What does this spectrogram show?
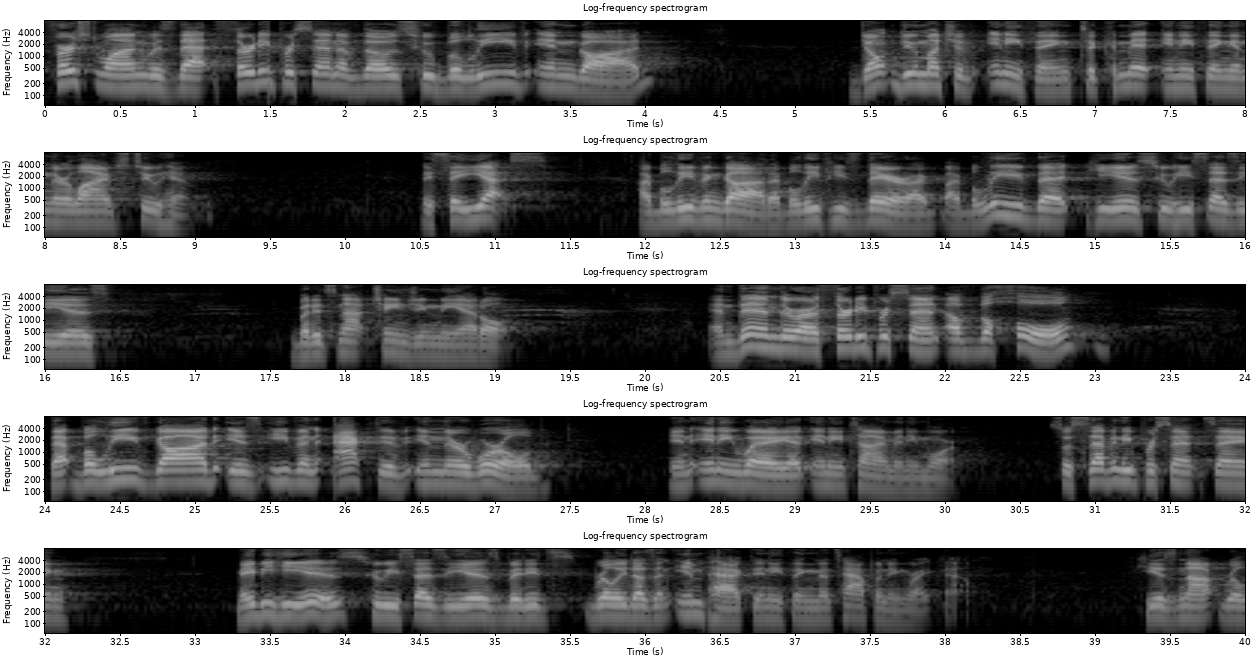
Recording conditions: large echoing room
